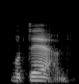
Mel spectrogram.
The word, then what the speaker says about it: modern: Modern is a cognate, so it looks the same. However, we need to pronounce it a bit differently. Modern.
